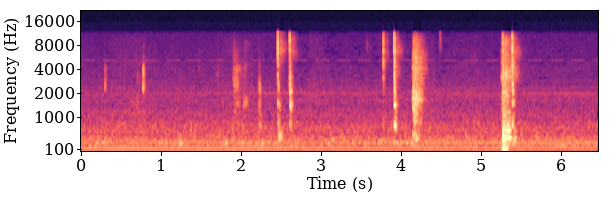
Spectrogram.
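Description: A handful of faint, scattered clicks, some in quick pairs, over a low steady hum.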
